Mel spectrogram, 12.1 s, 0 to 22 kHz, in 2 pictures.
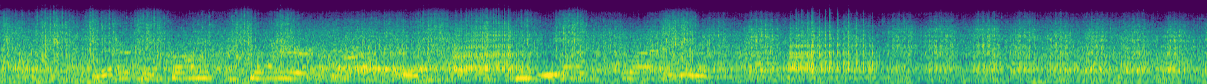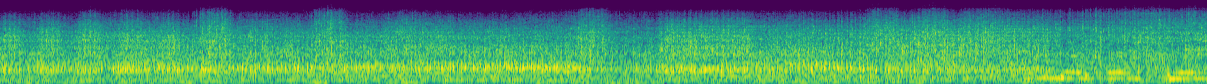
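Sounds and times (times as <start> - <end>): car engines revving: 0.0 - 12.0.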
